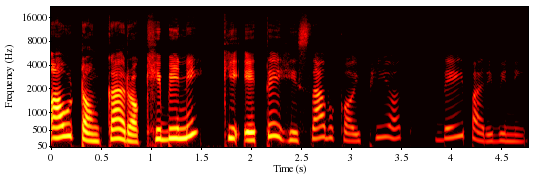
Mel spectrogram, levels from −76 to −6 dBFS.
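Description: Zipper noise runs from 1.79 to 3.23 s in this speech clip, just after "ଆଉ ଟଙ୍କା ରଖିବିନି". The level falls by about 20 dB in unsmoothed 1 dB steps, around fifteen per second. Each jump leaves a small click, heard as a ticking zip over the fade.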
